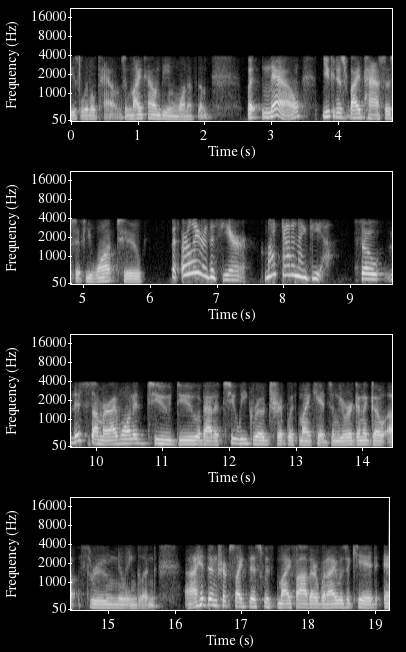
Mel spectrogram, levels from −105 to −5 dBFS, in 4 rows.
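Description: From 6.44 s to 9.89 s the speech goes through an AMR rate drop. The band stays capped at 4 kHz and there is no gap, but the voice turns rougher and more synthetic, with a buzzy texture. That fits the adaptive multi-rate codec falling from 12.2 kbps to about 5.9 kbps, spending fewer bits on the voice and more on error protection. Normal quality returns just before "I wanted to do".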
